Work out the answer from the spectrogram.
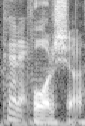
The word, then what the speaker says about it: Porsche: have different versions but there was this one video I saw on YouTube that actually showed you how to pronounce the name pora so yeah for me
